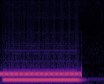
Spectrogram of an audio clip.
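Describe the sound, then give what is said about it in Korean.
A sky-blue mobile phone inside a bag rings when called, with a steady, electronic two-pitch tone that holds unbroken for about a second and a half, then cuts off abruptly. Fairly loud, with no voices. “A의 여자친구에게 전화를 한순간 울리기 시작한 의문의 휴대폰.”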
